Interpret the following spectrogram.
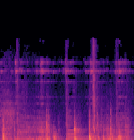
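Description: Background music with steady tones. Over it come several short light clicks and taps of a cardboard gift box being handled and opened.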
